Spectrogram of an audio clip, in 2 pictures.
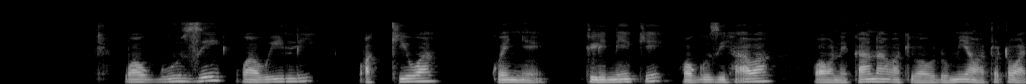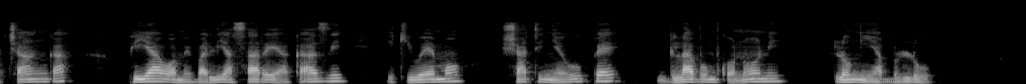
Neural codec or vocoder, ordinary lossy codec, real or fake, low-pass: none; MP3, 48 kbps; real; 7.2 kHz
